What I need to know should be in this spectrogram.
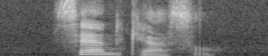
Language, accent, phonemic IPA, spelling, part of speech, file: English, US, /ˈsæn(d)ˌkæsəl/, sandcastle, noun, En-us-sandcastle.ogg
- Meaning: A sculpture made of sand and resembling a miniature castle; typically, but not always, made for fun by a child on a beach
